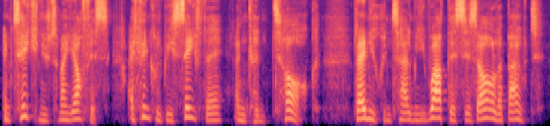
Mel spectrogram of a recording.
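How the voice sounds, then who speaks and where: A woman narrates a hard-boiled detective parody in a wry, deadpan way, sounding brash and knowing. Her voice sits on the lower side, and it is recorded close and dry in a home studio. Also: fairly quick, dry recording. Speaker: narrator and lead actor, private detective.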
